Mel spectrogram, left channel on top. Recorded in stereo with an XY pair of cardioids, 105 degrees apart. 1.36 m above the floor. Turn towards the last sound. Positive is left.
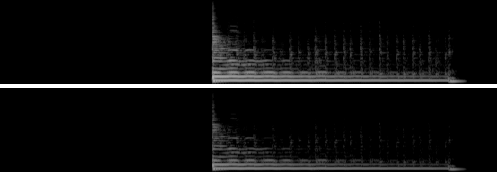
turn(degrees=55)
